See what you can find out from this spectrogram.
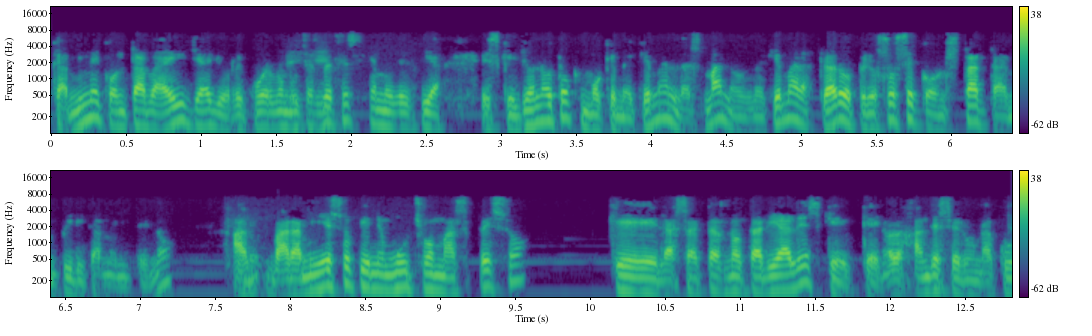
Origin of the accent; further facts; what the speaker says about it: A Coruña, Galicia, Spain; yo soy de La Coruña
